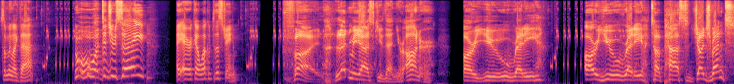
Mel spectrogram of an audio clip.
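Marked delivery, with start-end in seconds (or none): 5.7-14.7 deep cool voice, much slower. Streamer plays a character questioning the judge in a courtroom scene: deep, cool voice. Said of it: "deep, cool voice".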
